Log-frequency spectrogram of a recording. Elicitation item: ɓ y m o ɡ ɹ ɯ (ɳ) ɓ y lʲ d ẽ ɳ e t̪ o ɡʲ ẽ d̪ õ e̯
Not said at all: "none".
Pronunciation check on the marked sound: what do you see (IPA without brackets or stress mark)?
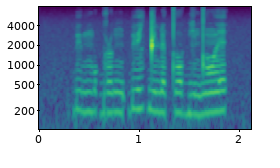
ŋ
